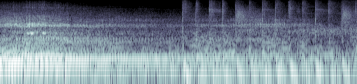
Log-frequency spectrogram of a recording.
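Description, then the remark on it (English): A car engine drones steadily, its pitch sliding at first, then settling into a rough, pulsing rumble with rapid rhythmic bursts as it drives on. No voices. “Now, I'm the type who likes to drown out the sound of my car with music and podcasts”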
